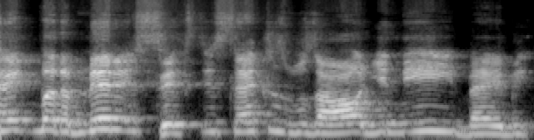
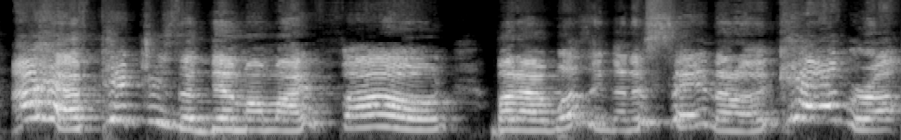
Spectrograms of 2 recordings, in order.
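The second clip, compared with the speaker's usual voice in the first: high, giggly tipsy gossip voice; Courtney on a hot mic; 8 semitones higher, 4 dB louder than usual. Retold or imitated. Courtney on a hot mic, high and giggly. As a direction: play Courtney spilling secrets with a laugh. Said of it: "This is Courtney".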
